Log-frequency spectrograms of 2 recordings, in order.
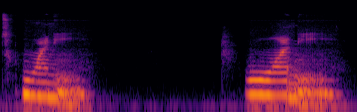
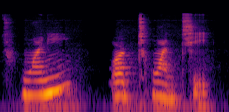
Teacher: the tip of my tongue is touching the back part of my teeth when i say but the shape of my mouth my lips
